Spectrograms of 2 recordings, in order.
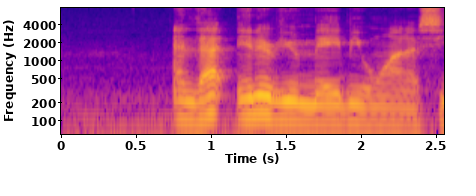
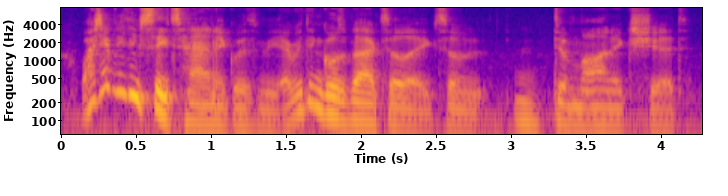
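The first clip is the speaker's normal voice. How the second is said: ordinary talk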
